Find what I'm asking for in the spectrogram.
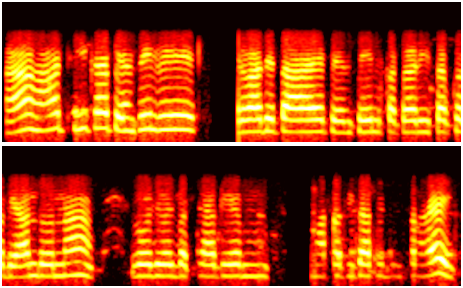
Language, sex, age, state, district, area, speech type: Hindi, female, 30-45, Uttar Pradesh, Bhadohi, rural, conversation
